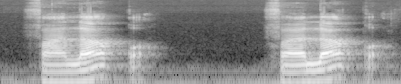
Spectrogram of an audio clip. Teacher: Ki ini pendek maka dimatikan karena di akhir.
